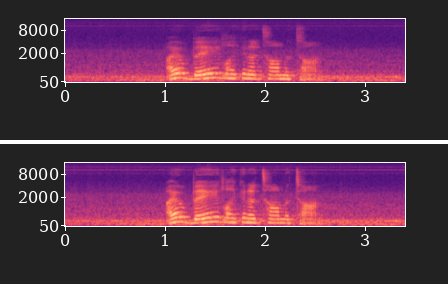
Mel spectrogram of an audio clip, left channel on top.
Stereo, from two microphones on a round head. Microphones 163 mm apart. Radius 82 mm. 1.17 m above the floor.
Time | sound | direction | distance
1.0 | a woman speaking | 65° right (ahead or behind) | 1.5 m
